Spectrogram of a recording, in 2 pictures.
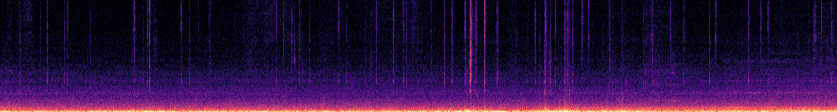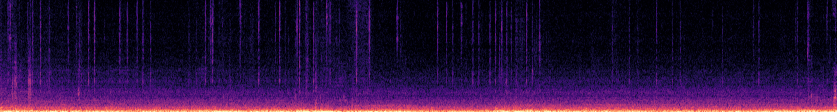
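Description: A car drives through Blackpool streets on a Sunday afternoon, its steady road rumble and engine drone continuing throughout with no talk, and small rattles now and then.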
